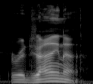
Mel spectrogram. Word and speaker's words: Regina: Regina. That's how it's pronounced. – Okay, what are you getting all crazy for? – You asked me what I said. It looks like Regina, but it's pronounced Regina. – For Regina? – Regina. – Okay. – Rhymes with vagina.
